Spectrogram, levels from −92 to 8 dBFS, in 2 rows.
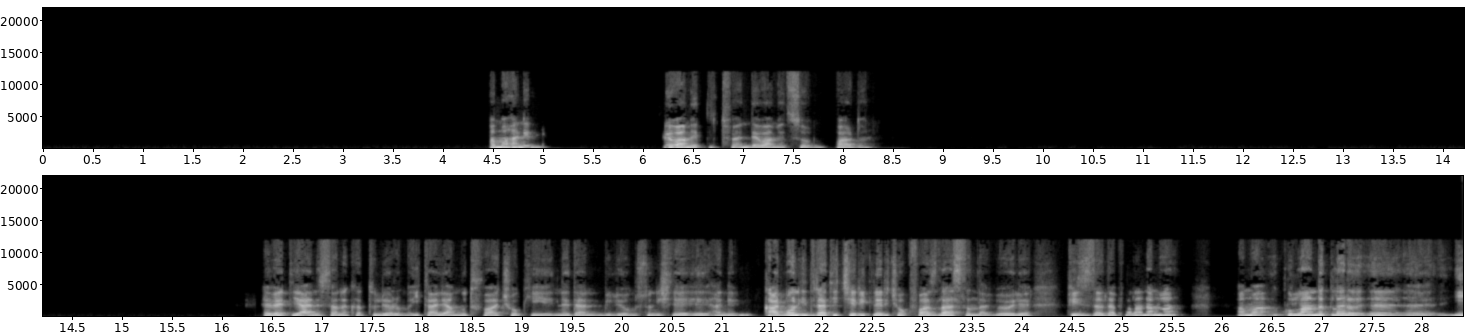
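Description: No technical faults can be heard anywhere in the recording; the signal stays continuous and stable throughout.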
